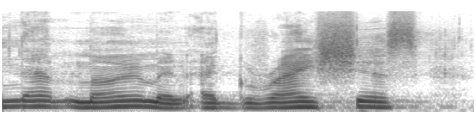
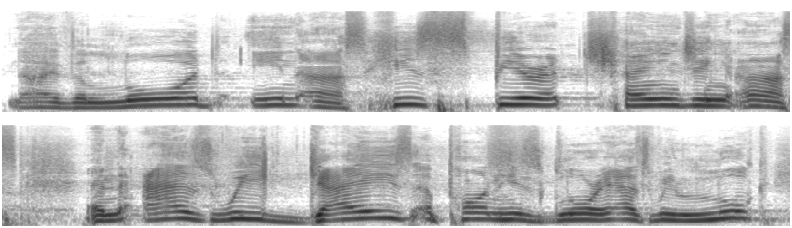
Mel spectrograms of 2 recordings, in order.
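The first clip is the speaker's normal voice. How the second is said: rising, fervent sermon delivery; preaching; 5 semitones higher than usual. Acted. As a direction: build the praise like a pastor lifting the room. Preaches the passage.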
